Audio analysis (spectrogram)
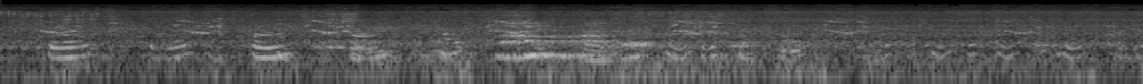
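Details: In California a newborn sea lion pup cries for its mother, who is busy calling; quavering, nasal bleats overlap with a deeper, louder drawn-out call midway, all over a hiss of surf.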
